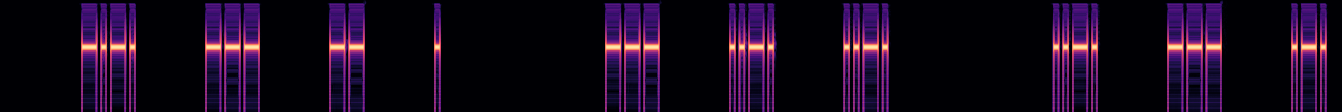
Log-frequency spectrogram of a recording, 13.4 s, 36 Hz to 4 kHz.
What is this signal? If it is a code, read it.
Morse code, heard as a keyed tone, about 25 wpm, spaced as for 10 wpm, 550 Hz. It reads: COME OFF FOR
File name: podcast / News headlines-1x-25x10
